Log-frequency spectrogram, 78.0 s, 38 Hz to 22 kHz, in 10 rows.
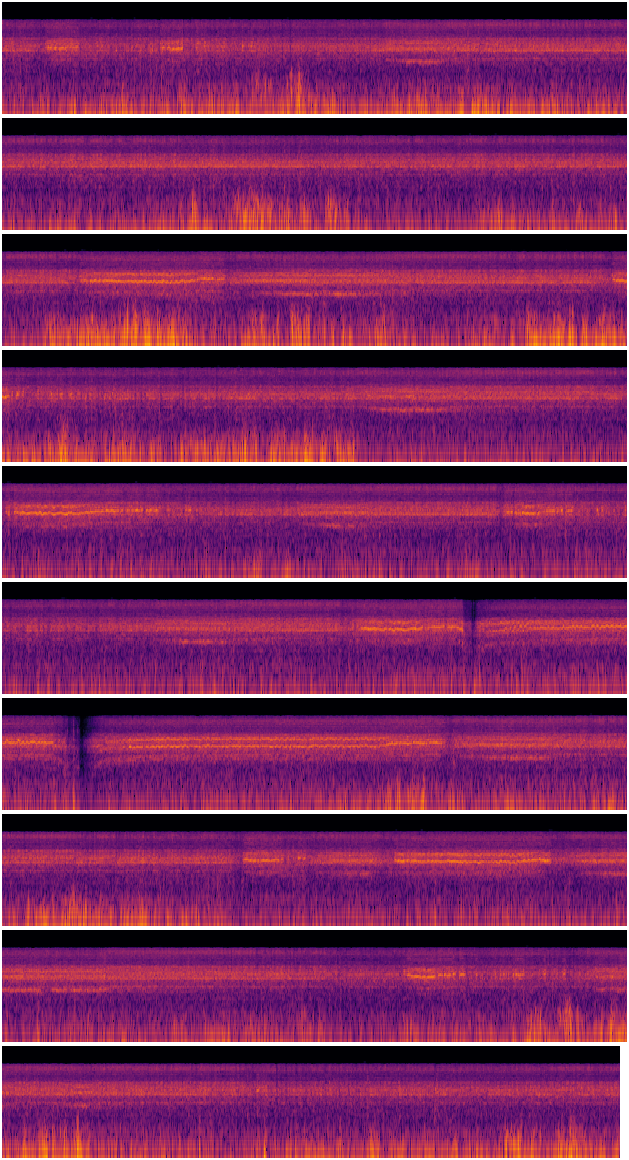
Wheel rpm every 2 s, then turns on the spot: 230, 230, 220, 230, 230, 230, 230, 230, 220, 210, 220, 230, 230, 230, 220, 230, 230, 230, 230, 230, 230, 220, 180, 190, 160, 210, 220, 230, 230, 220, 210, 210, 230, 230, 230, 230, 230, 230, 230.
none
